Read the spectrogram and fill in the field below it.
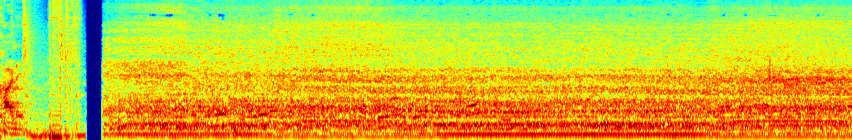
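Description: A digger's engine rumbles steadily nearby.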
